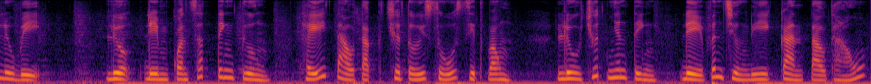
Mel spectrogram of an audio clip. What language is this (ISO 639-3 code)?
vie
